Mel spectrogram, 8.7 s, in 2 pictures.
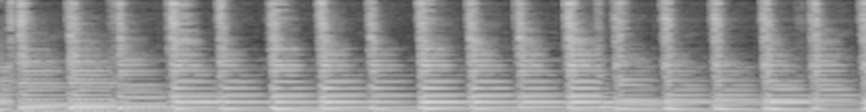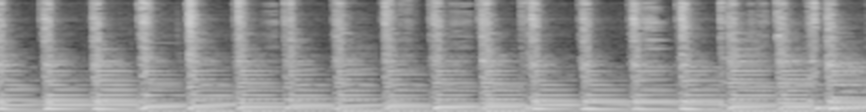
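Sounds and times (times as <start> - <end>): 
guitar playing a verse: 0.0 - 8.6.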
